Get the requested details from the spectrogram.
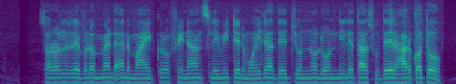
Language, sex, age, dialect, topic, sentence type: Bengali, male, 18-24, Standard Colloquial, banking, question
